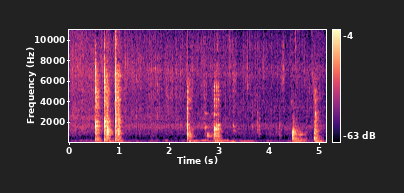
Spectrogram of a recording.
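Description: Chow mein with tomato sauce is stir-fried in a pan, with bursts of scraping spatula strokes and brief sizzles separated by quiet gaps, close and moderately loud.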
